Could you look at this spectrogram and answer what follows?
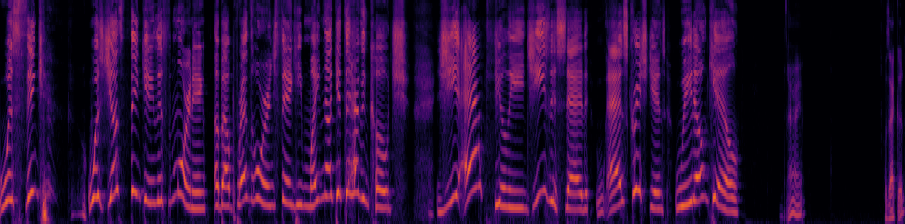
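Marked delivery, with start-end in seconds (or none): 0.0-14.8 very high, slow, put-on nerdy voice. Streamer reads a viewer's chat message aloud on request, in the nerd voice. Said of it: "so you want me to read this in the nerd voice?".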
